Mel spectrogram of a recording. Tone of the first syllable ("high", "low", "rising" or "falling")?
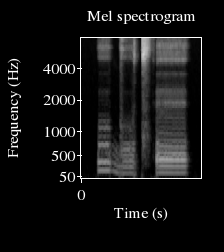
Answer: high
